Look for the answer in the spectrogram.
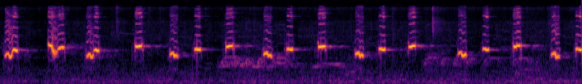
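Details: Morning song of a yellow-vented bulbul seeking a companion, used to lure silent bulbuls kept at home into singing: a steady run of short whistled notes, about four per second, alternating slightly lower and higher pitches.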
